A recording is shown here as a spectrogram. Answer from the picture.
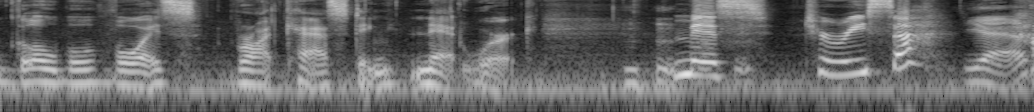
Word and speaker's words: Tresia: Miss Tresia, yes. How are you, darling? And I love perfect. your name. We know thank you. it's spelled differently. It's Yes. Pronounced differently, Yes. Tresia.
